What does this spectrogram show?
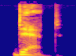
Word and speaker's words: debt: So it's receipt psychology that P at the beginning gone it's cyolo guy and finally debt silent b making it simply dtt key these silent letters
